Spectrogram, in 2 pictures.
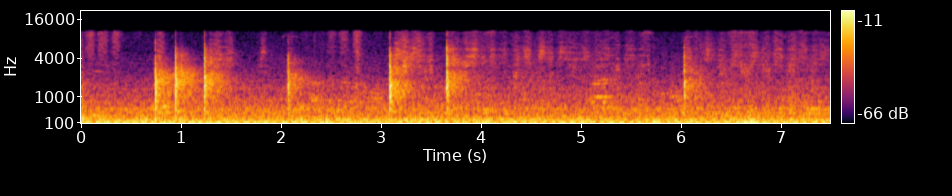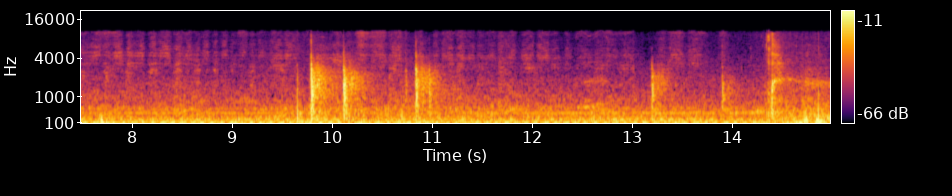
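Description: Writing on a lecture-hall board: faint, irregular taps and short scratchy strokes, over a low steady room hum.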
